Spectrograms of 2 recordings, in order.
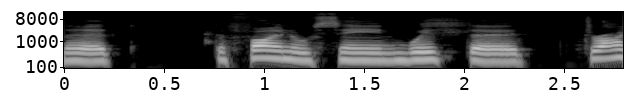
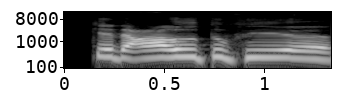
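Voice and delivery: put-on loud, raised voice in an Austrian accent; 5 semitones higher, 7 dB louder than usual. Showing how a man's voice just changes on one odd line, in an Arnie voice. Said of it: "which sounded like this".

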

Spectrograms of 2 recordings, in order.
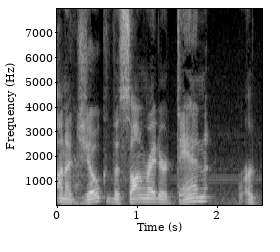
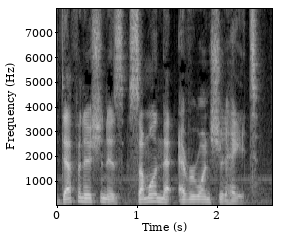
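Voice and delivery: ordinary delivery

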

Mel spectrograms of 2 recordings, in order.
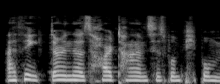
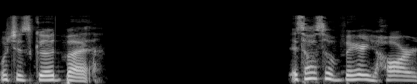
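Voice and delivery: tearful, emotional voice. Wrapping up the conversation, saying one last thing while crying. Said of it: "You're supposed to not let me cry".

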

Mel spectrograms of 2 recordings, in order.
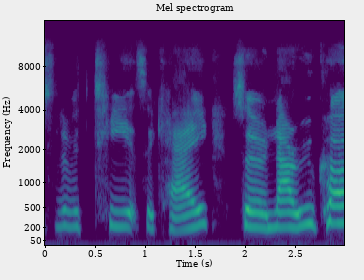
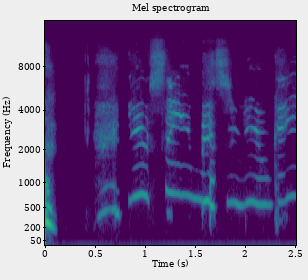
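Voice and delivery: very high, soft squeaky voice; 5 dB quieter than usual. Reading a story aloud, voicing Deku in a Dobby voice. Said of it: "Deku's Dobby now".

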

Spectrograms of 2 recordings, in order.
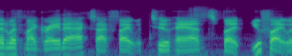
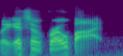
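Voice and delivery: snide, mocking, sarcastic tone. Throwing a cup to another character in the game: sarcastic. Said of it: "I throw the cup to him sarcastically".

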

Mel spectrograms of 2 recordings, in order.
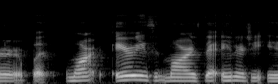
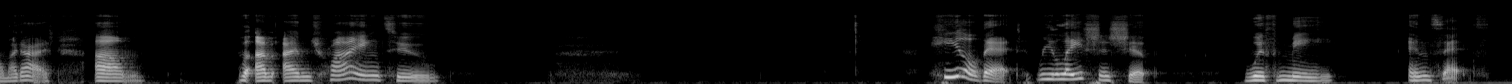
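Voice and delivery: very slow, drawn-out speech, holding back emotion. Talking about their poems and stories, the speaker starts getting emotional. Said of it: "without getting emotional".

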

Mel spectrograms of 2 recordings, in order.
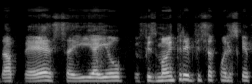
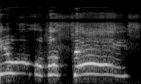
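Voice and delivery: shrill, very high yell; 3 dB louder than usual. Recalling holding up a sign after a play ended, retelling a shout. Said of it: "eu levantei o cartaz assim e gritei".

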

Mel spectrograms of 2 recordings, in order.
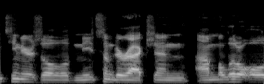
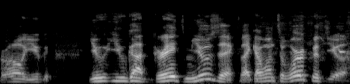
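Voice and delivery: imitated French accent, much higher pitch; 5 semitones higher than usual. Retelling a producer who messaged a musician on Instagram; French accent. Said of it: "he's talking in his little French voice".

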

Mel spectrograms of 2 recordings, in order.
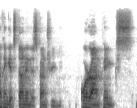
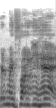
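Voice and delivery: put-on very high-pitched, drunken, angry voice; 13 semitones higher than usual. Retelling a man demanding his missing hat as he left: mock-drunk demand. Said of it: "He was all drunk".

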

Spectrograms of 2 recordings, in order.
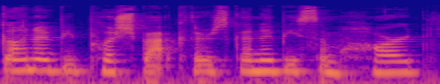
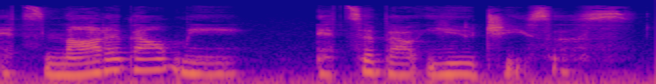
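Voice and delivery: put-on little voice of about a 7-year-old child; 3 semitones lower, 6 dB quieter than usual. Speaker retelling her reply to him as a child, little 7-year-old voice. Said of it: "in my little 7-year-old voice".

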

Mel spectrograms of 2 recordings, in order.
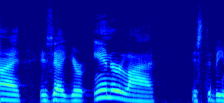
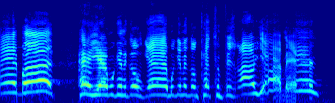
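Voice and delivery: loud, breezy, very high friendly buddy banter; 10 semitones higher, 7 dB louder than usual. Acting out friends making fishing plans: imitating a friend's casual chatter. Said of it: "it's your friends".

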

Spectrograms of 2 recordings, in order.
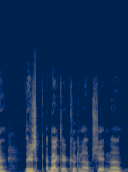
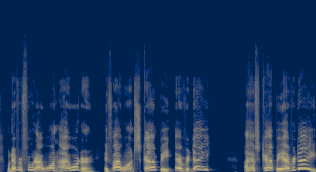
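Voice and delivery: put-on very high, raised elderly woman voice; 6 dB louder than usual. Reading out a woman's quoted words in an old woman voice. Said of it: "You have to read an old woman voice then".

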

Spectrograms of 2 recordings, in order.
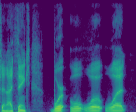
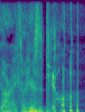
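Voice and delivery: voiced stage whisper; 2 semitones higher than usual. Imitating the other speaker's half-whispering on a podcast: imitating someone half-whispering.

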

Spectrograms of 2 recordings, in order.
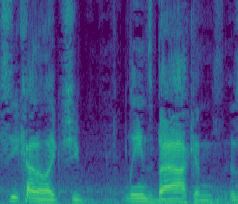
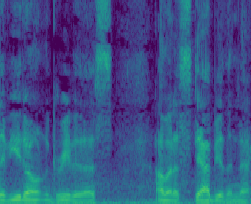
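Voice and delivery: mock deadpan delivery, quieter; 4 semitones lower, 5 dB quieter than usual. Retelling how Dave held a pen to a stranger's throat, retelling a deadpan line.

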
